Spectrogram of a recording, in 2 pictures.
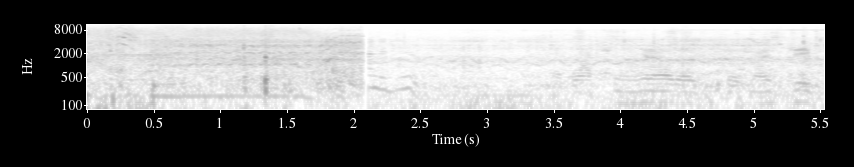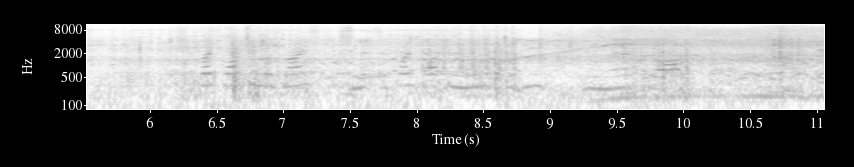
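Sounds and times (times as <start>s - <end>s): electric motor whining: 0.0s - 11.0s.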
